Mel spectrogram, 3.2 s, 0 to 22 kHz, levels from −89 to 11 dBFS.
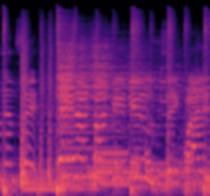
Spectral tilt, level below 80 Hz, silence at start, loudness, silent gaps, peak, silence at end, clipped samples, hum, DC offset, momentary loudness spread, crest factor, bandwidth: -4 dB/octave; -40 dBFS; 0 s; -21 LUFS; none; -4 dBFS; 0 s; under 0.1%; none; under 0.1%; 7 LU; 16 dB; 19.5 kHz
